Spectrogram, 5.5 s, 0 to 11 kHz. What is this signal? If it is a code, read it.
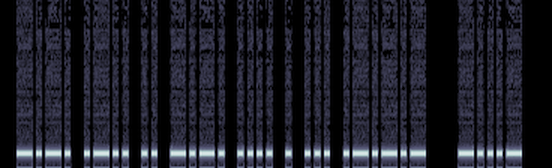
Morse code, heard as a keyed tone, about 25 wpm, 1000 Hz. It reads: CLICHES. <BT>
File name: qotdfiles / 25wpm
